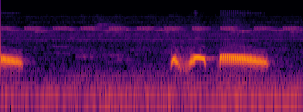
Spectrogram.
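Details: Spotted dove coo played to encourage captive doves to call. The end of a long coo comes first, then two quick curved hoots and a long, steady, falling coo, with a regular high pulsing buzz behind.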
